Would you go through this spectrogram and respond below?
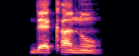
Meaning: to show; to make see
- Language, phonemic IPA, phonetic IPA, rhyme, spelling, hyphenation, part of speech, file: Bengali, /d̪æ.kʰa.no/, [ˈd̪æ.kʰaˌno], -ano, দেখানো, দে‧খা‧নো, verb, LL-Q9610 (ben)-দেখানো.wav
